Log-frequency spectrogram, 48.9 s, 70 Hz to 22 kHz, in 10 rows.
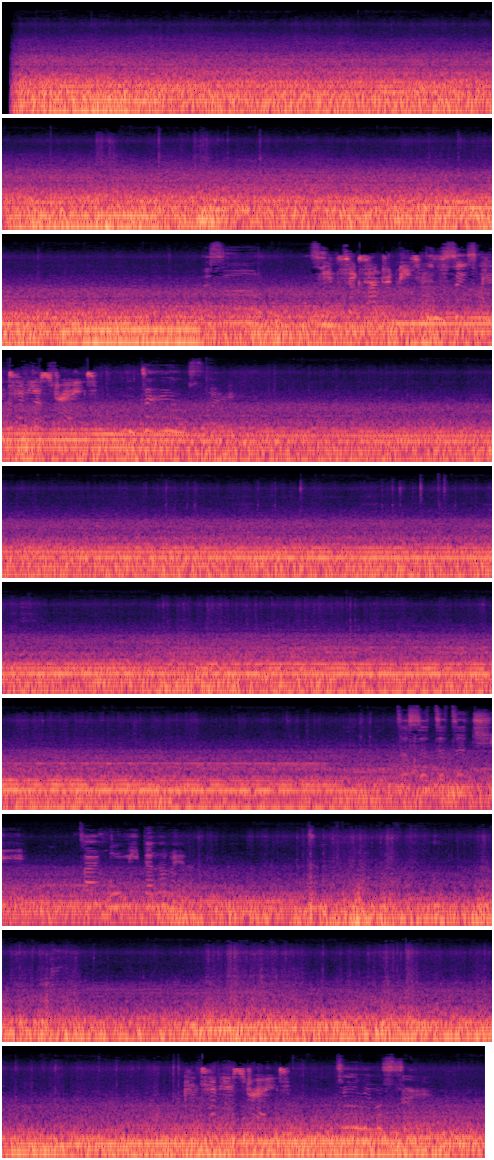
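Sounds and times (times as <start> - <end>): car engine and road noise: 0.0 - 48.9
person talking: 11.8 - 17.1, 46.0 - 48.5.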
